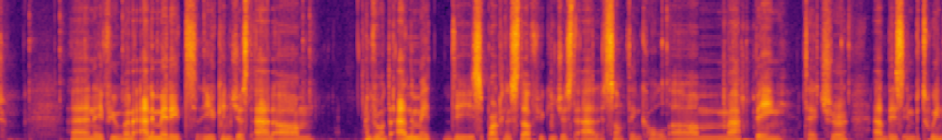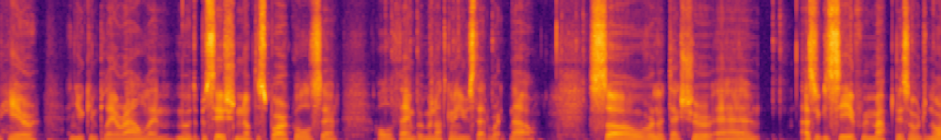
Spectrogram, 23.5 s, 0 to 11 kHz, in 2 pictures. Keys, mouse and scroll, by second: 1.0 click, 10.8 middle click, 17.2 x, 18.3 click, 18.7-19.1 middle drag.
